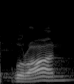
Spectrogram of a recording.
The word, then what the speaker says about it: Quran: So Quran is not really a bad way of pronouncing. That's one of the ways the Quran was revealed. So you can say Quran or you can say Quran.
